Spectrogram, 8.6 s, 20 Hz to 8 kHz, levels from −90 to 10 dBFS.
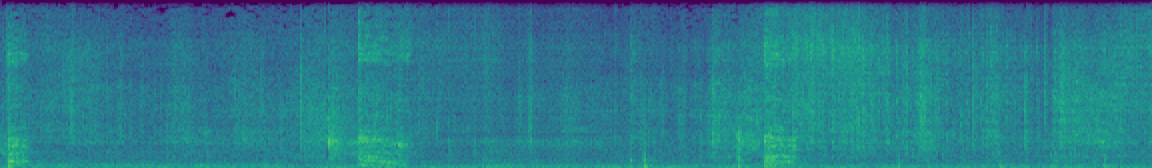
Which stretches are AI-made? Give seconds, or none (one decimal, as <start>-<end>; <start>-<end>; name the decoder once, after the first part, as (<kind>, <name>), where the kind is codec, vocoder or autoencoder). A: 3.3-4.5 (codec, ZipCodec)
